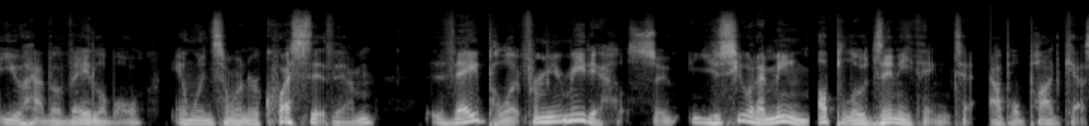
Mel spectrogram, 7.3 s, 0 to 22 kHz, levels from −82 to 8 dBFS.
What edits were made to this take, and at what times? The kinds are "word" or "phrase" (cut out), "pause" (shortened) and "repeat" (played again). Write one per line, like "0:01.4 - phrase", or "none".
0:01.1 - pause
0:02.2 - word
0:05.4 - phrase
